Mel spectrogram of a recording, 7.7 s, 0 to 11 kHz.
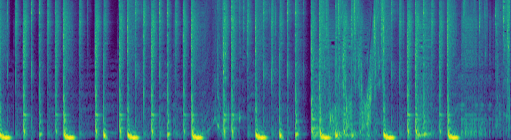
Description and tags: Organic Break 01 (125 bpm loop)
bass, beat, break, drum, drums, dynamic, glitch, high, hop, kick, loop, organic, range, stereo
